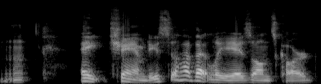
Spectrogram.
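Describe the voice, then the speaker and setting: Low-voiced man at a game table. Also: very animated, unhurried. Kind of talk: casual game table chat.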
